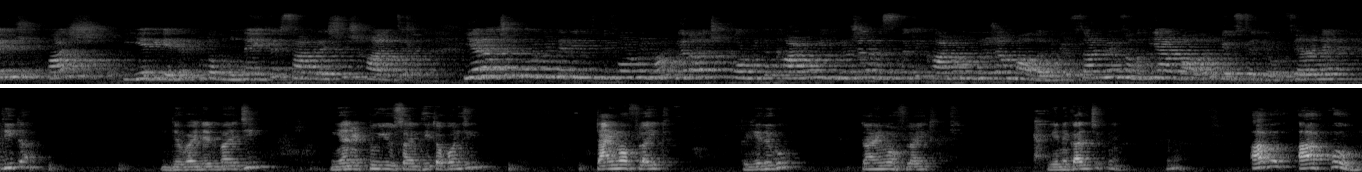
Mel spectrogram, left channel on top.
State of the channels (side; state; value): both; different; correlation 0.00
